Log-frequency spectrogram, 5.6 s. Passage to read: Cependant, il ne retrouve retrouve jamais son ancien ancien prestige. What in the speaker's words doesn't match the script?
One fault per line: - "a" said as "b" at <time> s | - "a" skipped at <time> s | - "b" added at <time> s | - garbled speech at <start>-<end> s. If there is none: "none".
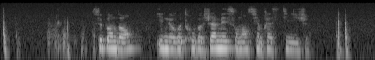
- "retrouve" skipped at 3.0 s
- "ancien" skipped at 3.9 s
